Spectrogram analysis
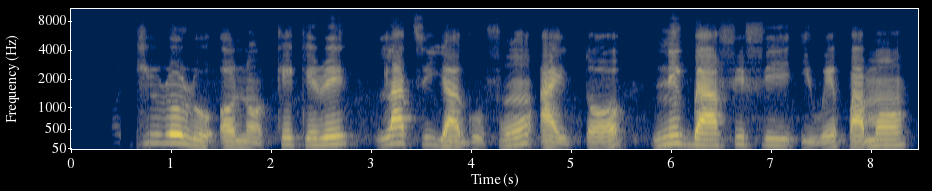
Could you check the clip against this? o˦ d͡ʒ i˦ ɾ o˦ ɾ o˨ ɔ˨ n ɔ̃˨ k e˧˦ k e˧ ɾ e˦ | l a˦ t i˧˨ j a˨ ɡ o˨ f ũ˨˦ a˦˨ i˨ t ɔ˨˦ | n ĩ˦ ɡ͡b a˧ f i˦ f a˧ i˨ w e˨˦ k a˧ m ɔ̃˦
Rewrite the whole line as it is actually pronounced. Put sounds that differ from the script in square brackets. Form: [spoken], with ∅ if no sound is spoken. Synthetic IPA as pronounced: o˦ d͡ʒ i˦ ɾ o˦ ɾ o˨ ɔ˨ n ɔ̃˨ k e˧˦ k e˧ ɾ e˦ | l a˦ t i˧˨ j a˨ ɡ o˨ f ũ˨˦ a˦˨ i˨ t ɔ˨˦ | n ĩ˦ ɡ͡b a˧ f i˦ f [i˧] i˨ w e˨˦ [k͡p] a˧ m ɔ̃˦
